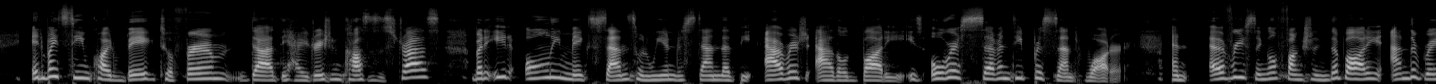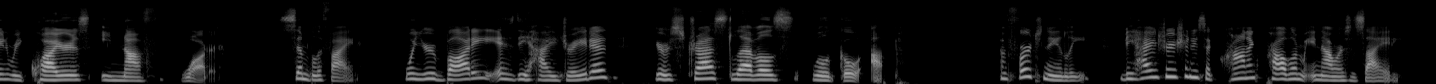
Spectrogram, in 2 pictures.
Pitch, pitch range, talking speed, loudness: 230 Hz, 200-270 Hz, 130 wpm, -28 LUFS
